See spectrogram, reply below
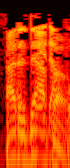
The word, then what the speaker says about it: Adepo: Naomi Adepo. Is that how you pronounce her name? A-D-E. – Naomi Adepo. Adepo.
